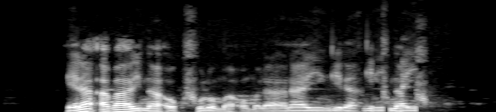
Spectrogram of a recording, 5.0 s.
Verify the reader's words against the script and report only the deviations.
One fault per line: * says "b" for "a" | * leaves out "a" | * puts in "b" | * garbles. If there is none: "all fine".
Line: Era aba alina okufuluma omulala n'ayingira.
* garbles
